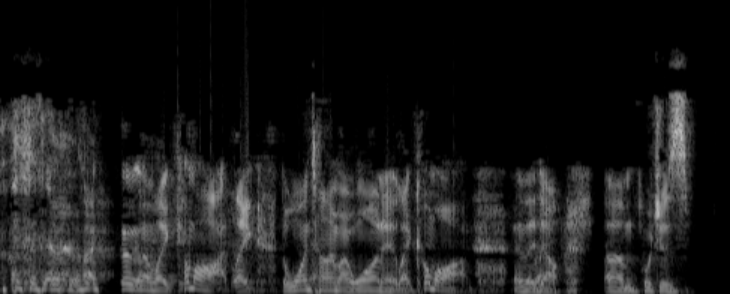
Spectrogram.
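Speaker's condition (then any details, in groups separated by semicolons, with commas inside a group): No condition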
